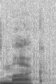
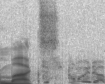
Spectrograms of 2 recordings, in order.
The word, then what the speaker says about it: Mox: Hey everybody, this is Mock, or Mox, pronounce the X if you want, it doesn't matter to me.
